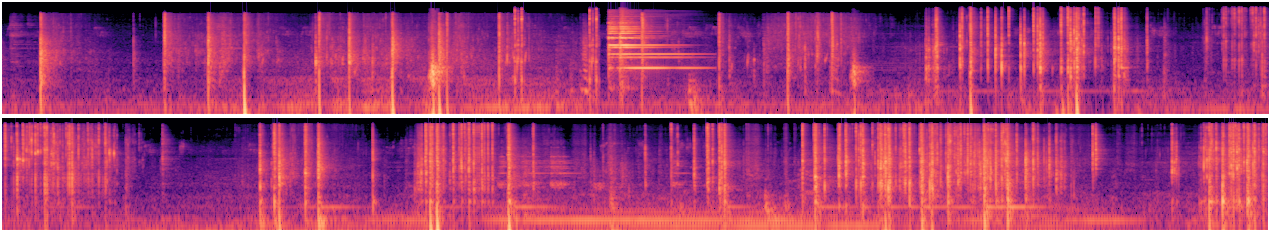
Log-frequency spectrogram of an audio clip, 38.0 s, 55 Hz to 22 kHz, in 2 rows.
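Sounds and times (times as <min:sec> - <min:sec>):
brief ringing tone: 0:09.1 - 0:10.7
plastic cracking and crunching: 0:13.6 - 0:21.8, 0:22.5 - 0:27.1, 0:28.0 - 0:38.0.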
